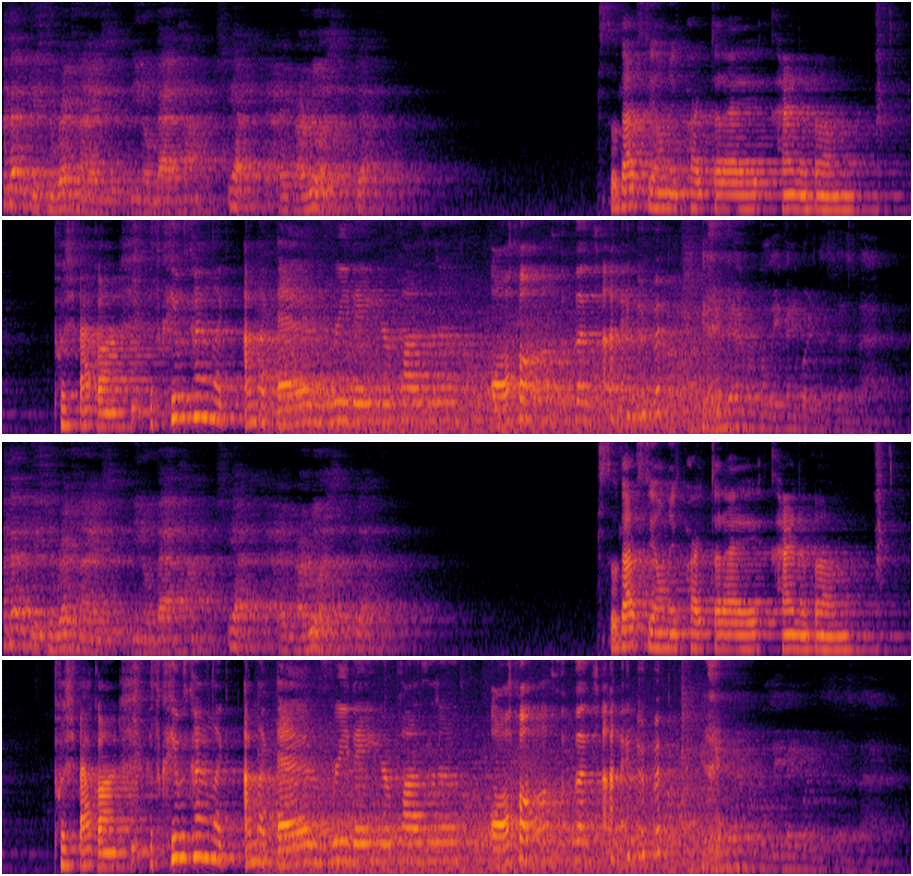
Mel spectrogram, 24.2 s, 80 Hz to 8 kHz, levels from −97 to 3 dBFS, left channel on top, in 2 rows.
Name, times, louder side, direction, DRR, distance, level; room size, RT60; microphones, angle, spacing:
voice 1, 0.0-5.0, left 1 dB, 20° left, -4 dB, 1.0 m, -38 dB
voice 2, 8.0-11.4 11.6-11.7 12.8-18.3 18.6-21.0 21.5-21.7, right 3 dB, 30° right, 8 dB, 0.5 m, -30 dB
Indoor Crowd talking arabic chatting, 15.5-21.6, right 1 dB, 80° right, 1.5 m, -38 dB
voice 3, 21.4-23.8, left 2 dB, 70° left, 2 dB, 1.2 m, -43 dB
12.0 x 7.5 x 6.3 m, 2.3 s
head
